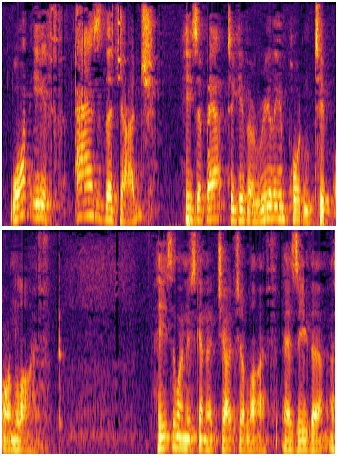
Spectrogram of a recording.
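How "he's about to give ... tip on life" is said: ordinary talk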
